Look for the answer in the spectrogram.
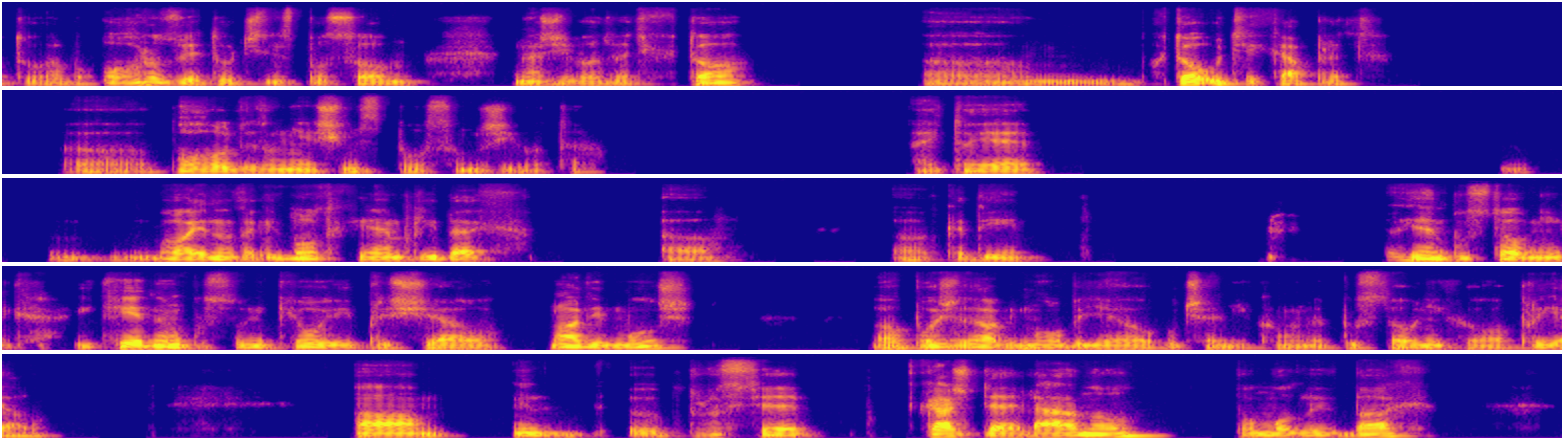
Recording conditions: video call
